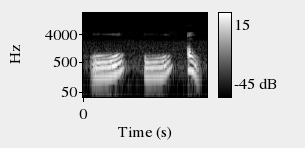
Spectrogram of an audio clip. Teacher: ಕಂಠ ಮತ್ತು ಓಷ್ಠ ಅಂದ್ರೆ ಕಂಠ ಮತ್ತು ತುಟಿಗಳ ಸಹಾಯದಿಂದ ಉಚ್ಚಾರವಾಗುವಂತಹ ಅಕ್ಷರಗಳು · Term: ಕಂಠೋಷ್ಟಗಳು, ಕಂಠೋಷ್ಠಗಳು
